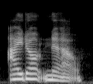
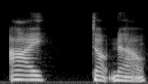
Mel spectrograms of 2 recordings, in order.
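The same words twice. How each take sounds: First: The phrase is said smoothly without breaks. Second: The phrase has small breaks inside it. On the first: This is how it is naturally said. The speaker calls it right. "if I'm saying" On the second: This matches the character's mouth movements. The speaker calls it wrong. "but the flaps are"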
